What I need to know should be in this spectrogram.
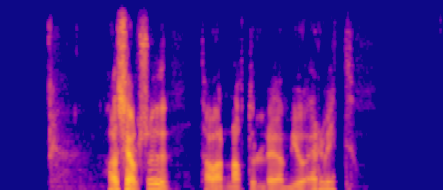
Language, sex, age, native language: Icelandic, male, 50-59, Icelandic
